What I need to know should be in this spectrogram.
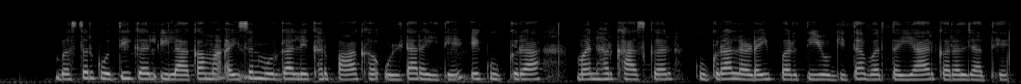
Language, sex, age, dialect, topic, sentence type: Chhattisgarhi, female, 18-24, Northern/Bhandar, agriculture, statement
